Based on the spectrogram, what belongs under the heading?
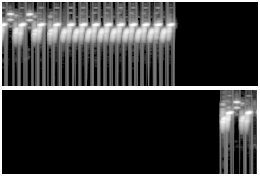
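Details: European goldfinch song used for teaching young goldfinches to sing: a fast run of rising, ringing notes, about four per second, then a long silence before a short new burst of notes at the end.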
